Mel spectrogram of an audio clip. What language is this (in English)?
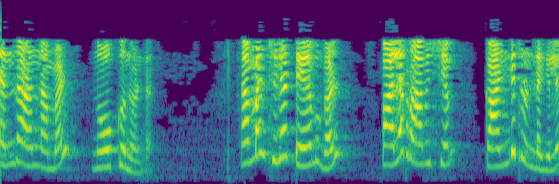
Malayalam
